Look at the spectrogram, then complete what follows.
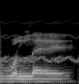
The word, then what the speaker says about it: Wily: It's pronounced Wally.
